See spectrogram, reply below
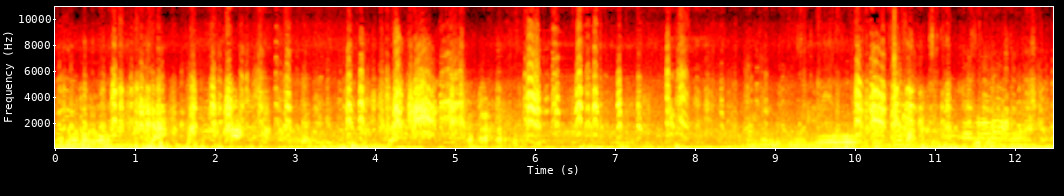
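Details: Seagull flock at Songdo, Busan, a well-known local crowd of birds: harsh, bending squeals and honking calls overlap from many gulls, with one clear wavering cry near the end, over steady crowd murmur and traffic-like rumble.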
